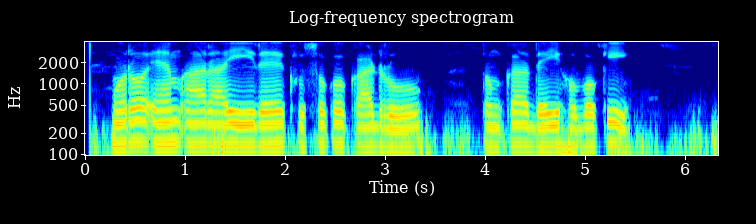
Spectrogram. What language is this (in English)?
Odia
